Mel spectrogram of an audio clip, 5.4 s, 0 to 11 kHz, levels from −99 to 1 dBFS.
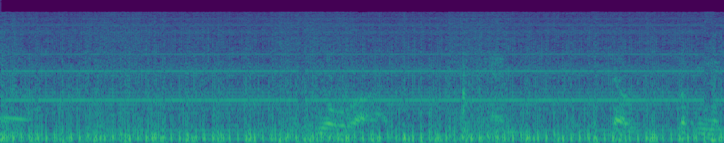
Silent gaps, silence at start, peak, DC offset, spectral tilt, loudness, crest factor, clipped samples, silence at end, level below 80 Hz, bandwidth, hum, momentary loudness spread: none; 0 s; -20 dBFS; under 0.1%; -6 dB/octave; -36 LUFS; 14 dB; under 0.1%; 0 s; -44 dBFS; 8.4 kHz; none; 2 LU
